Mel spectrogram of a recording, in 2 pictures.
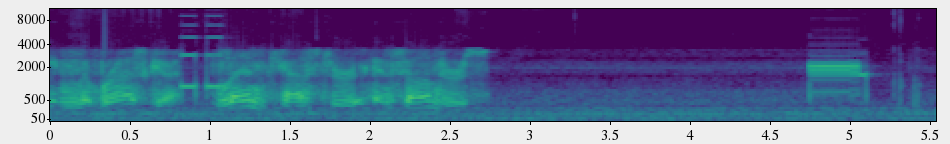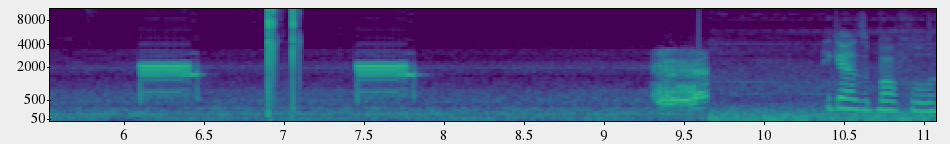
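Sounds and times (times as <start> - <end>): sharp clicks: 6.9 - 7.2.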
